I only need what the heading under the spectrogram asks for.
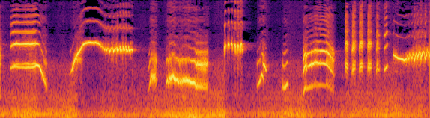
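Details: Varied Asian pied starling song, played to prompt young birds to reply: loud harmonic whistles arching up and sliding down, a burst of quick clicking notes, then a rising drawn-out whistle.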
